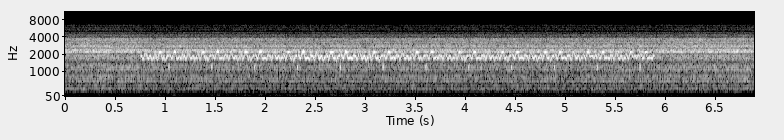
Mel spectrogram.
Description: SSTV (slow-scan television), Scottie S1, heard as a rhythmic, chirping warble, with heavy radio static.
